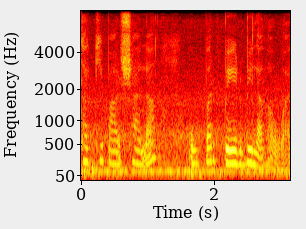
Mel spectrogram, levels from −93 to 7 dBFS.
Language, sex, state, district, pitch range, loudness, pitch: Hindi, female, Uttar Pradesh, Jalaun, 100-125 Hz, -18 LUFS, 110 Hz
